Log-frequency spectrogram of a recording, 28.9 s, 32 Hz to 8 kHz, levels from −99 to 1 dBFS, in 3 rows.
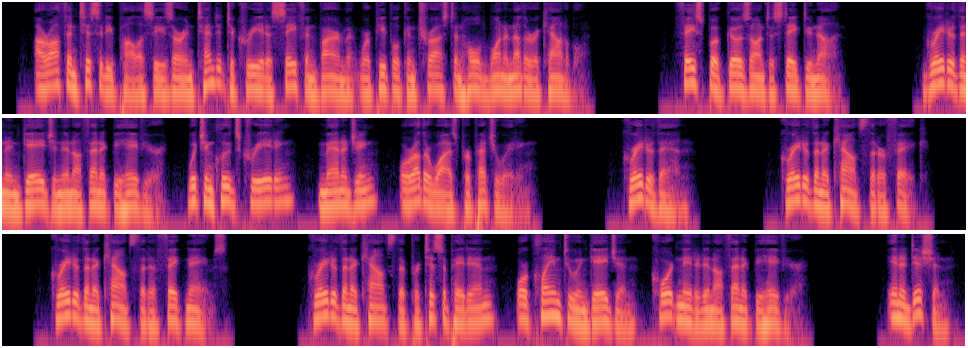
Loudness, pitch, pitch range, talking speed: -28 LUFS, 100 Hz, 85-115 Hz, 145 wpm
